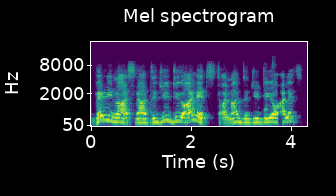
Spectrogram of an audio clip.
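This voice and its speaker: A man teaching a live online English class over a video call, greeting students and repeating their names slowly and clearly. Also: on the high side, animated, fairly bright tone.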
